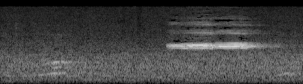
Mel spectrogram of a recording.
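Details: Black-collared starling in Ubon Ratchathani, Thailand, on 10 February 2023: one loud, drawn-out nasal whistle with rich overtones, held for nearly a second, after a faint lower note, over soft steady background hiss.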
